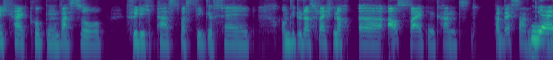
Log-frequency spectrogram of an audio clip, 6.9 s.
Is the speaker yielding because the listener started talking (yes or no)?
yes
